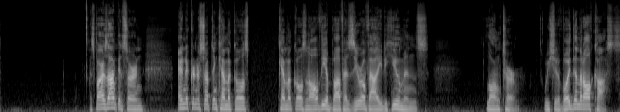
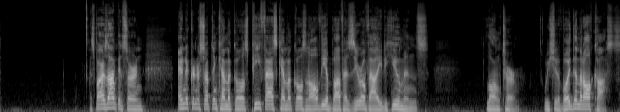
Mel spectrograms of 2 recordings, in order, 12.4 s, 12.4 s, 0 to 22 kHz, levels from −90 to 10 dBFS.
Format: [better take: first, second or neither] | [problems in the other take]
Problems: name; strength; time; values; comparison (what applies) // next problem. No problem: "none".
second | audio cutting out; at 5 s for 0.5 s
